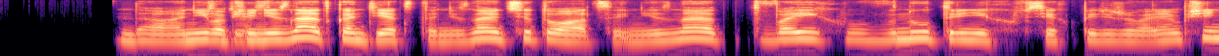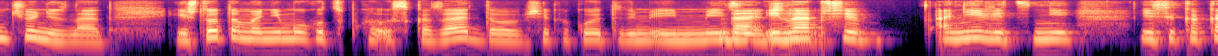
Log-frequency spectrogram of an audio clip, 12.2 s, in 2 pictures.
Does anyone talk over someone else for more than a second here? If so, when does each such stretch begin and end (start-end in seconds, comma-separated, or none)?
none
